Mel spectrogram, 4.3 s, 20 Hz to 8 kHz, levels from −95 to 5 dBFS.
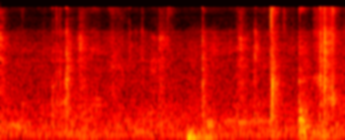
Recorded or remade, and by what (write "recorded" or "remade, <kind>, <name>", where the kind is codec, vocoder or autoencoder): remade, codec, DAC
